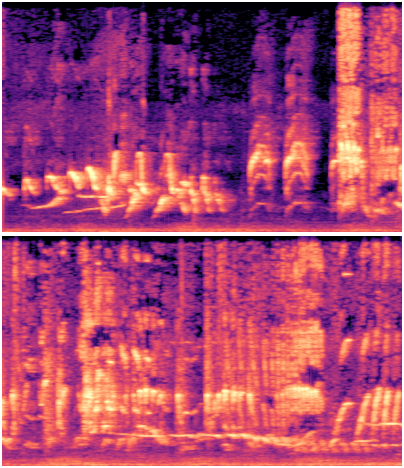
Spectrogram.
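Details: White-rumped shama mating sound, used to bring a bird into breeding condition: rapid varied whistled phrases and chattery notes, then a long thin descending whistle, with clicks and sharp bursts throughout.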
